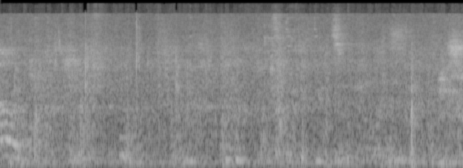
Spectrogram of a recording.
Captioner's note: people chattering softly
